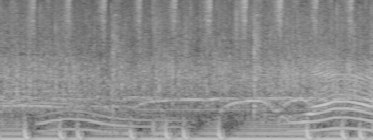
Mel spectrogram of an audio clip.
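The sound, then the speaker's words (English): A crowd claps steadily and densely for several seconds as a woman guest is called up to join the host, with loud individual claps standing out and voices whooping and cheering over the applause. “come here and let's have some applause.”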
